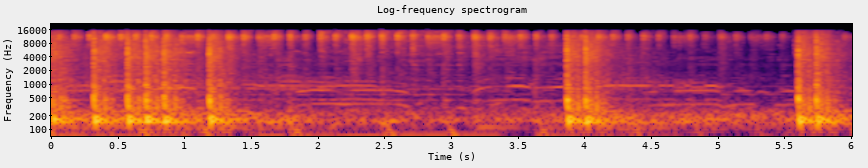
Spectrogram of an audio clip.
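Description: A quick burst of several loud gunshots, then two more sharp single shots a few seconds apart, with faint shouting voices and crowd noise underneath: Syrian rebels shooting down a government helicopter on a Tuesday in northwest Syria.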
